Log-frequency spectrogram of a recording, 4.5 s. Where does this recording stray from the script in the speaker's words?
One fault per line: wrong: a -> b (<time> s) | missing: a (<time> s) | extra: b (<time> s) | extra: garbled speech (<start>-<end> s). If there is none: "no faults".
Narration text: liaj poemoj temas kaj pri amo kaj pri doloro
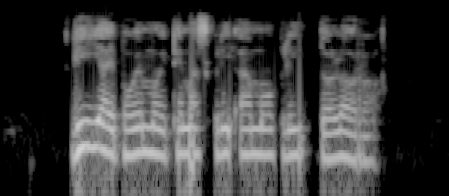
missing: kaj (2.1 s)
missing: kaj (2.7 s)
